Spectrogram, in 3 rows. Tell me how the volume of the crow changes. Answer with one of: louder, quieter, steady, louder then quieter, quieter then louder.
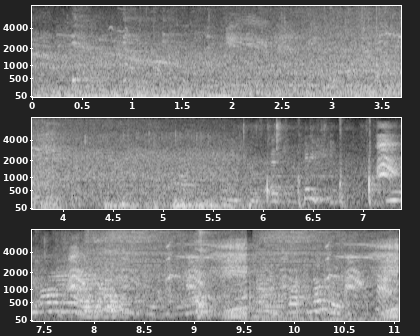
louder.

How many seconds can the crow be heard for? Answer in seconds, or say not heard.
11 s.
